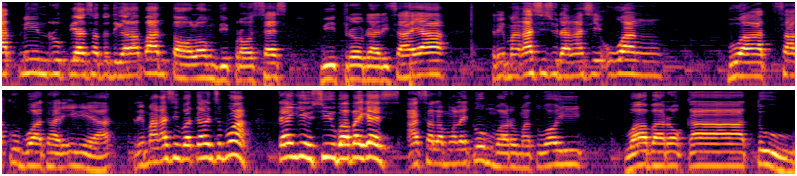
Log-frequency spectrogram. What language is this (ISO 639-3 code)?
ind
